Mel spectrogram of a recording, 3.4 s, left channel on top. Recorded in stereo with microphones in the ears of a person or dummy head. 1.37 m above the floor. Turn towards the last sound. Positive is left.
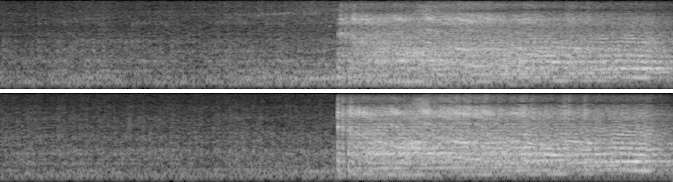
turn(degrees=-65)  # may be behind; listen again after turning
